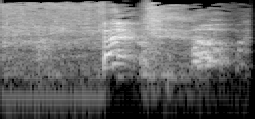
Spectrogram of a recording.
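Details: Person with COVID sneezing, among coughing and nose blowing; a single sharp, explosive burst of air after a short intake; sneeze.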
